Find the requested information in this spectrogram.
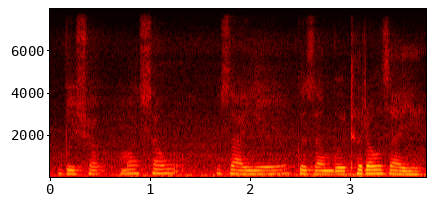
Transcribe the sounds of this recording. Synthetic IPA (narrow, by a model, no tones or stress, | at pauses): bɯsak̚masaw | zajɯɡɯzaŋbɯtʰɯɾawzajɯ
